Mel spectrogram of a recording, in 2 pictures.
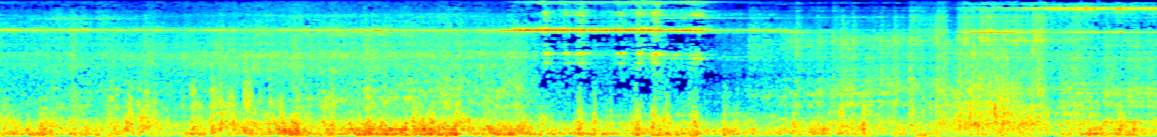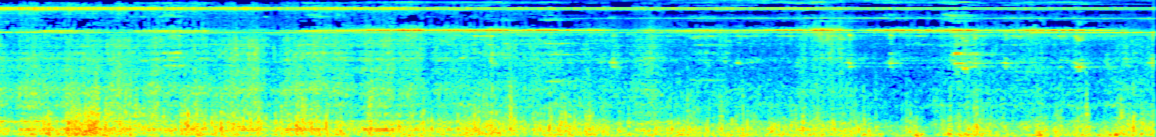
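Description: Ballast hopper wagons of a freight train rolling past, wheels rumbling and clattering on the rails with a steady thin high squeal from the wheels. It swells louder for a couple of seconds about seven seconds in, and a second higher squeal joins about halfway through.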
